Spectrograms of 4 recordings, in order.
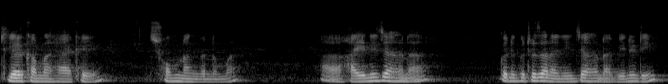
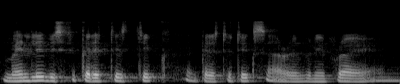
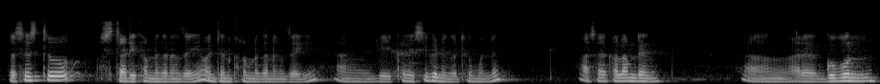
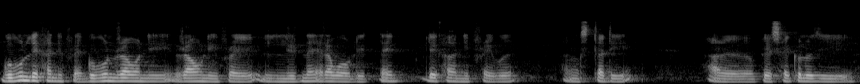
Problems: low volume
